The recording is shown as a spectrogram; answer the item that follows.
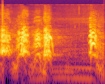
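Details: Playful Border Collies Thor and Logan in a rope tug-of-war at Vale do Sol give a quick run of four yipping barks, a pause with soft growling, then one more sharp bark.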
